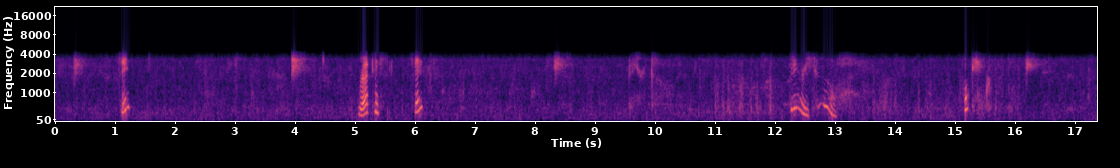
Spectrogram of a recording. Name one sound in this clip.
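Dogs whine and yelp in short, high cries.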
